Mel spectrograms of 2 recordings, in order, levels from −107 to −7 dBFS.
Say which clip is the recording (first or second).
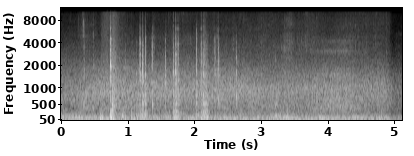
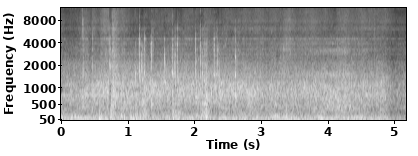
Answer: first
